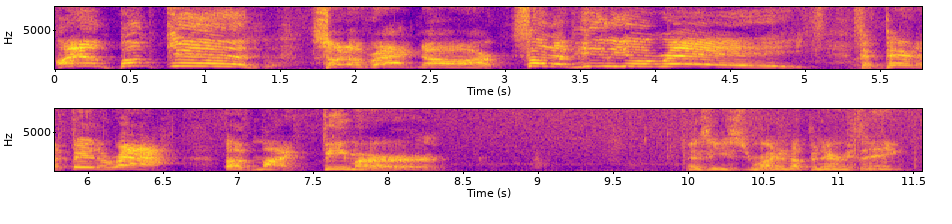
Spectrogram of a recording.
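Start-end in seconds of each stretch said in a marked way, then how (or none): 0.0-8.4 loud, high yell with "ray" stretched long. During a game, Bumpkin charges with his femur, yelling out loud. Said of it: "yelling out in a loud voice".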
